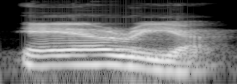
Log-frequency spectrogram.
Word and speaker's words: area: any let's start pronunciation area the first syllable is stress air rear so air is stressed area use primarily mathematics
